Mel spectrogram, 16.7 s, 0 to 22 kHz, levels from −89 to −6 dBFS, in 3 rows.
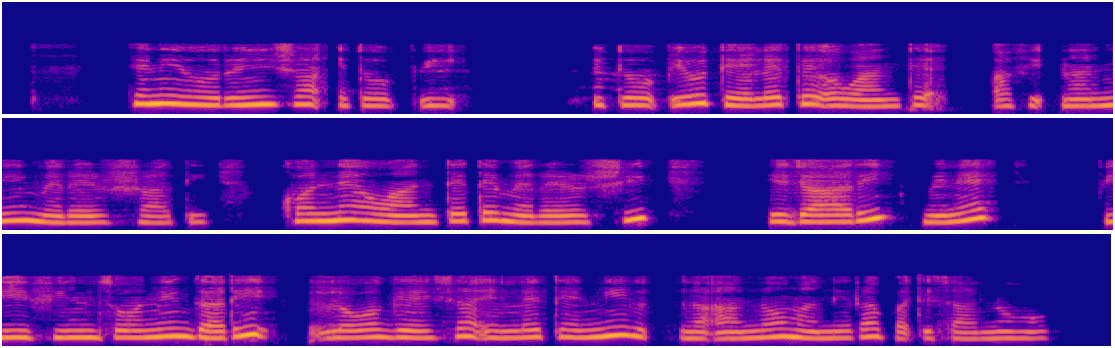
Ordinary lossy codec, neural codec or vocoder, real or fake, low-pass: AAC, 32 kbps; codec, 16 kHz, 16 kbps, FreqCodec, smaller model; fake; 5.4 kHz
